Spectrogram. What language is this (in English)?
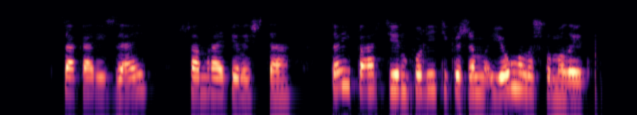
Mari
